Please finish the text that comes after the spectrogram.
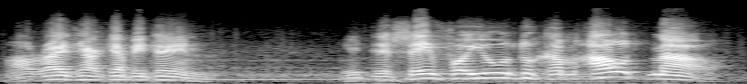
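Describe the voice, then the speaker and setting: An actor playing a deferential German officer turned collaborator, with a German accent and formal manner, in 1940s radio style. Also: male voice, a little high, very animated, normal speed, background noise. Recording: dull old radio recording.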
